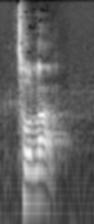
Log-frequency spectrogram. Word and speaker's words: tola: The word in Hebrew is tola. – ヘブライ語ではこの虫の名前はトラです。 – And two words that it rhymes with is one to rise up, to cover.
